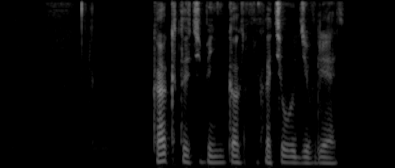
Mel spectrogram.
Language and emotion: Russian, neutral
